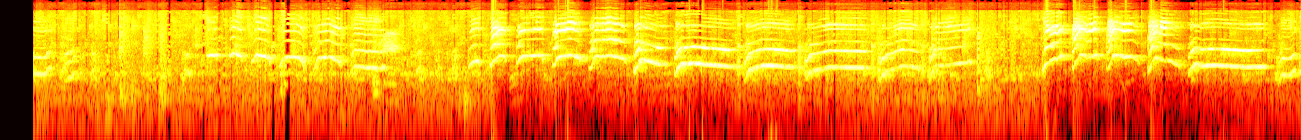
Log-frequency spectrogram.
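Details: Siberian Husky vocalizing indoors in a run of arched, whiny yowls that rise and fall in pitch, coming in quick irregular bursts with brief pauses, almost like talking; the dog's voice clearly dominates throughout.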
